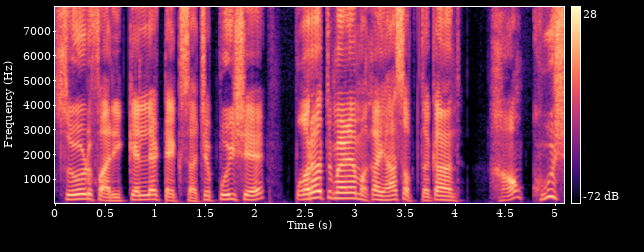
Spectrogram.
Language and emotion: Goan Konkani, happy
